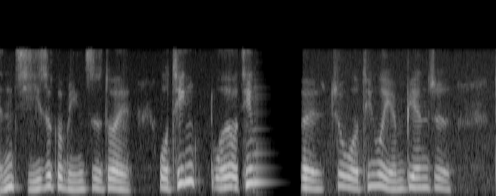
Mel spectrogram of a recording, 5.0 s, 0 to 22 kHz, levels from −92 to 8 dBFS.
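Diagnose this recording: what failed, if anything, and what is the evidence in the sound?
Long network dropout, 2.57 to 3.04 s: speech dissolves into a fading concealment buzz, then 0.21 s of silence, likely from packets lost in the network.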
